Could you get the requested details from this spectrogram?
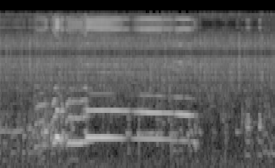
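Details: One long Brahma rooster crow, rough at the start and then a clear, steady, slightly falling tone held for over a second, with faint clucking of the flock at drinking time.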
